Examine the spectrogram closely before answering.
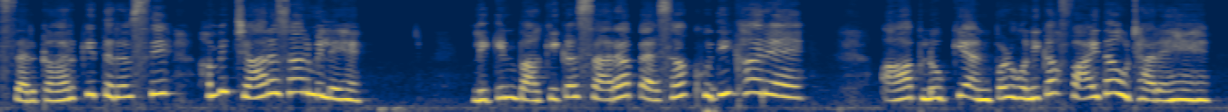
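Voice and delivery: wife outraged at officials; indignant young wife. Acted. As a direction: expose the cheats to husband. Anjali explains the cheating.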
